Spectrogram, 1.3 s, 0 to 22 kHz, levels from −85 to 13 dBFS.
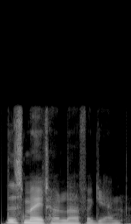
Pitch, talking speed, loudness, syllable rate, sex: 115 Hz, 230 wpm, -17 LUFS, 5.3 syllables/s, male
